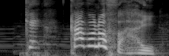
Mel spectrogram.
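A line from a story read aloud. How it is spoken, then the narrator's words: Shrieked. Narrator (Italian): strillò la Rossana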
